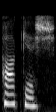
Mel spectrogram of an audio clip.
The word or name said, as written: hawkish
